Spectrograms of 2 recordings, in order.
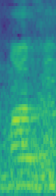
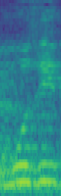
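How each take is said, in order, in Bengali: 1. প্রথম স্বরধ্বনিটি 'a' ধ্বনির। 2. প্রথম স্বরধ্বনিটি 'u' ধ্বনির। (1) "মাজিদ বলবেন" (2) "মুজিদ না"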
